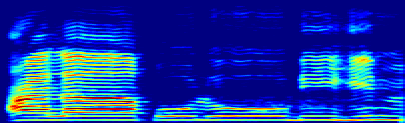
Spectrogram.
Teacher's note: Meme yang pertama yang sukun dimasukkan Meme yang kedua yang hidup dan kemudian didengungkan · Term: idgham mimi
